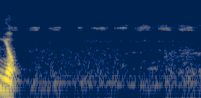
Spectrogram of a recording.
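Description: Faint high-pitched insect chirping, an even pulse of about six chirps a second, after a man's last spoken word.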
